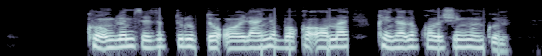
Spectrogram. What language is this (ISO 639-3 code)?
uzb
